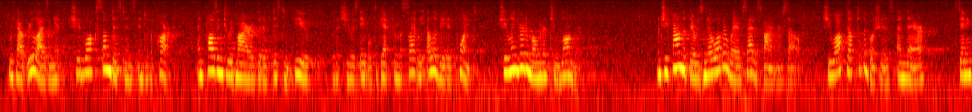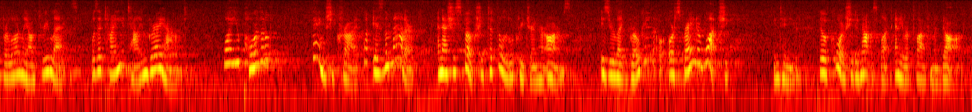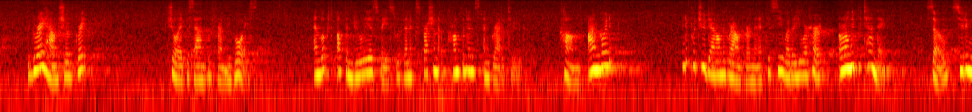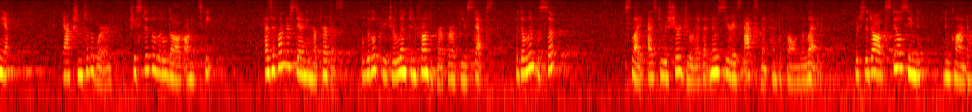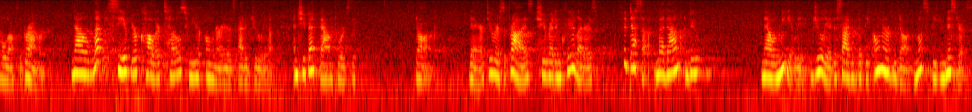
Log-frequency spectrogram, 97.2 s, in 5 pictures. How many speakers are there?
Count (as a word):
one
